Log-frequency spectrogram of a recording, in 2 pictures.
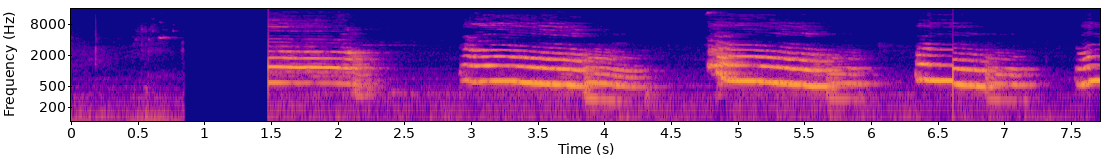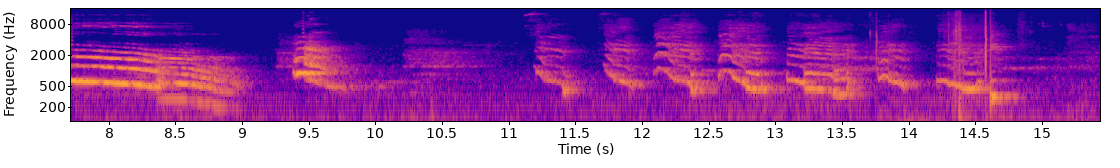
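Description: Six-month-old miniature dachshund puppy crying to be let out: five long whining howls, each falling in pitch, then a quick run of short whimpers and yips.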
